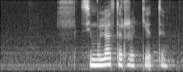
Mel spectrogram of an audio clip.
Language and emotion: Russian, neutral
